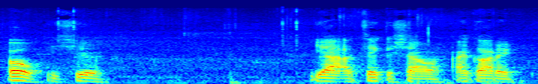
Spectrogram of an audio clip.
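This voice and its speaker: A man giving casual, excitable commentary while playing a game, thinking aloud, swearing and using slang like "fam". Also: on the low side, normal speed, low-quality recording. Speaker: gamer playing a horror game.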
